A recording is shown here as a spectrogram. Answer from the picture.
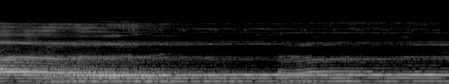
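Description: Soft backing vocal drone of a noha: voices humming a held, chant-like chord under the pause in the lead singing, sliding to new notes twice.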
